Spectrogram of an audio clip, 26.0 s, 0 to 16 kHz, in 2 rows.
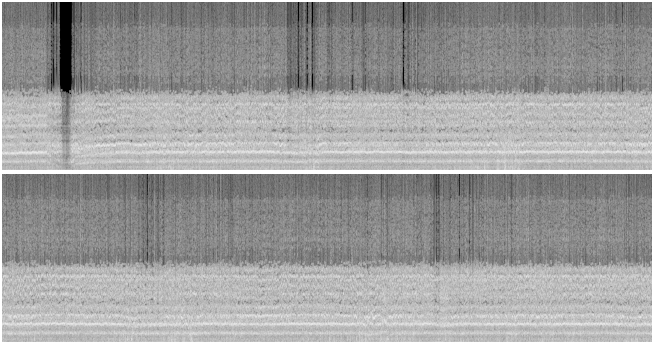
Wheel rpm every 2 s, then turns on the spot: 150, 220, 220, 230, 230, 230, 220, 230, 230, 230, 230, 230, 230.
none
